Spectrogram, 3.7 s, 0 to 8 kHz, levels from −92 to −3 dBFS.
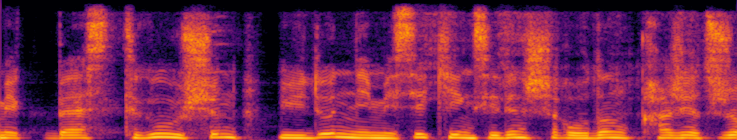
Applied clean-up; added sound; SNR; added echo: neural mask model DeepFilterNet 3.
